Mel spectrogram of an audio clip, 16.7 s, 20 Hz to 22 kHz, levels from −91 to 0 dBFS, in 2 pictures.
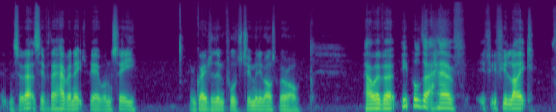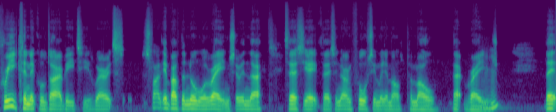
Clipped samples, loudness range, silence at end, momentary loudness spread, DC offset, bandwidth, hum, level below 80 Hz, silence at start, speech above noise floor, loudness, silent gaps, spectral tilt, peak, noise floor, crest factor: under 0.1%; 5 LU; 0 s; 13 LU; under 0.1%; 17 kHz; none; -56 dBFS; 0.05 s; 42 dB; -25 LUFS; none; -6 dB/octave; -2 dBFS; -66 dBFS; 22 dB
